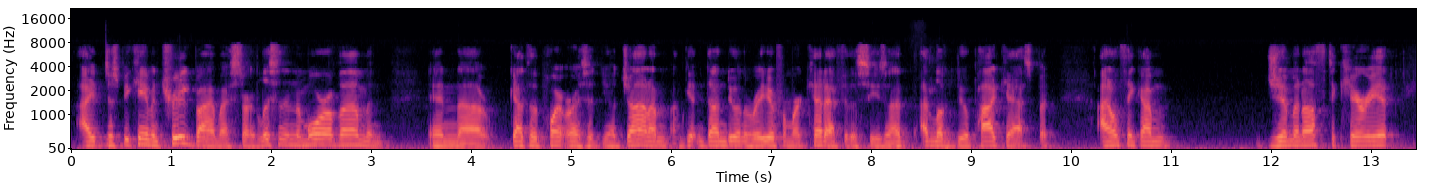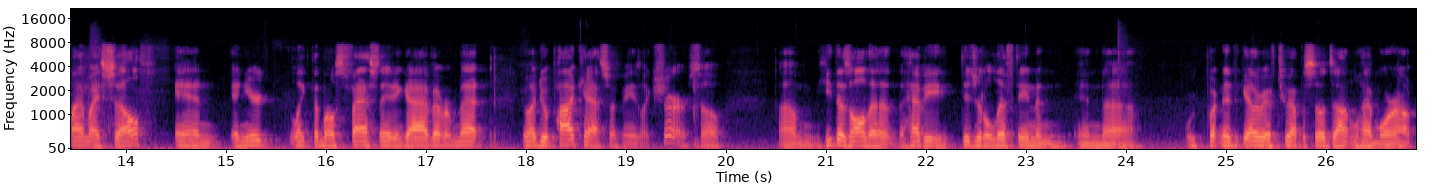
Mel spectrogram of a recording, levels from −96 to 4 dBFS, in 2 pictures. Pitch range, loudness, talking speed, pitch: 105-125 Hz, -28 LUFS, 235 wpm, 115 Hz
